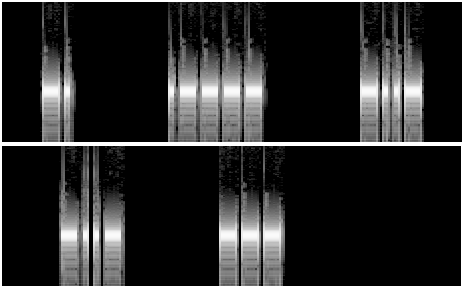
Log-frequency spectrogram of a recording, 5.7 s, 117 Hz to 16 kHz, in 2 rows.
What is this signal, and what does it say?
Morse code, heard as a keyed tone, about 34 wpm, spaced as for 12 wpm, 700 Hz. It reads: N1XXO
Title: USA Call Signs - 5 Characters - 6x Character Spacing - 35wpm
